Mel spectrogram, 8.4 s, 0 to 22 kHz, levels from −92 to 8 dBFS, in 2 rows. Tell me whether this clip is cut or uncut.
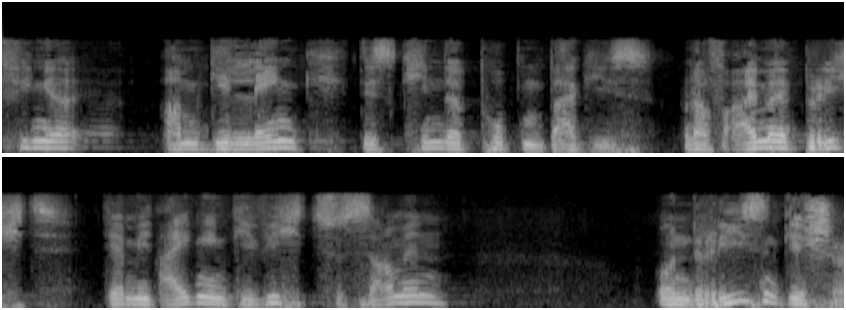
cut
